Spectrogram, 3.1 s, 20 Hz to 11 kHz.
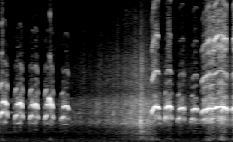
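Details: An osprey at its nest, from a nest camera on 4 September 2023, gives five quick whistled chirps, then a brief rushing noise, then more chirps ending in a longer harsh, strained note.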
